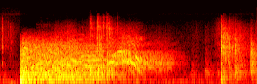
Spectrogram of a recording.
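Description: A gunshot in a radio drama lands as a sharp, loud blast with a rough tail lasting over a second. A second, shorter crack comes near the end.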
